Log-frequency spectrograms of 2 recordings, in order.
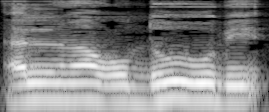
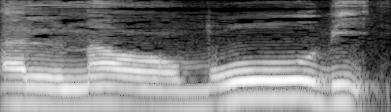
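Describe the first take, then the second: First: The consonant is a heavy plain d. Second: The consonant comes from the tongue's side. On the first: The speaker calls it wrong. "തനി ദാലിനെ വണ്ണിച്ചുകൊണ്ട്" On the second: The speaker calls it right. "ഈ വലത് അല്ലെങ്കിൽ ഇടത് ഭാഗങ്ങളിൽ നിന്നാണ് കേൾക്കേണ്ടത്"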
